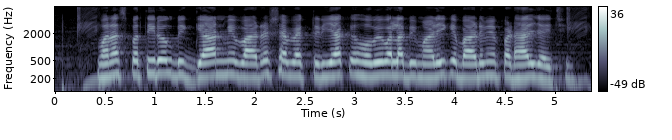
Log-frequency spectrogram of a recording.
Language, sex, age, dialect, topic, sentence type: Magahi, female, 25-30, Western, agriculture, statement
